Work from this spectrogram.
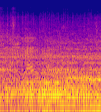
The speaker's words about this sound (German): Lass mal den Roller vorbeifahren kurz.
